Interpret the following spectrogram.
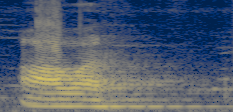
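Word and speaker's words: hour: की जो साउंड है वो एच ना निकल के क्या निकलती है, आवर, ऐसे। तो इस वजह से यहाँ पर हम क्या करते हैं, हिंदी में उसका अर्थ निकालते हैं। हिंदी में पहले उसको प्रोनाउंस करते हैं, तब उसका जो है आर्टिकल प्रयोग करते हैं। तो यहाँ पर एच की साउंड एच ना होके एच क्या हो जाता है, साइलेंट हो जाता है, और आ की साउंड निकलती है।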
